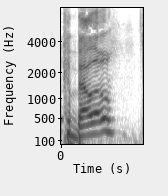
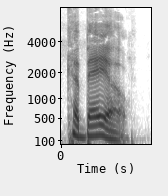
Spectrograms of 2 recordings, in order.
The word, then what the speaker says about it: Cabello: Camila Cabello is performing. – Camila Cabello. – I'm Italian. We don't pronounce two L's as a Y.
